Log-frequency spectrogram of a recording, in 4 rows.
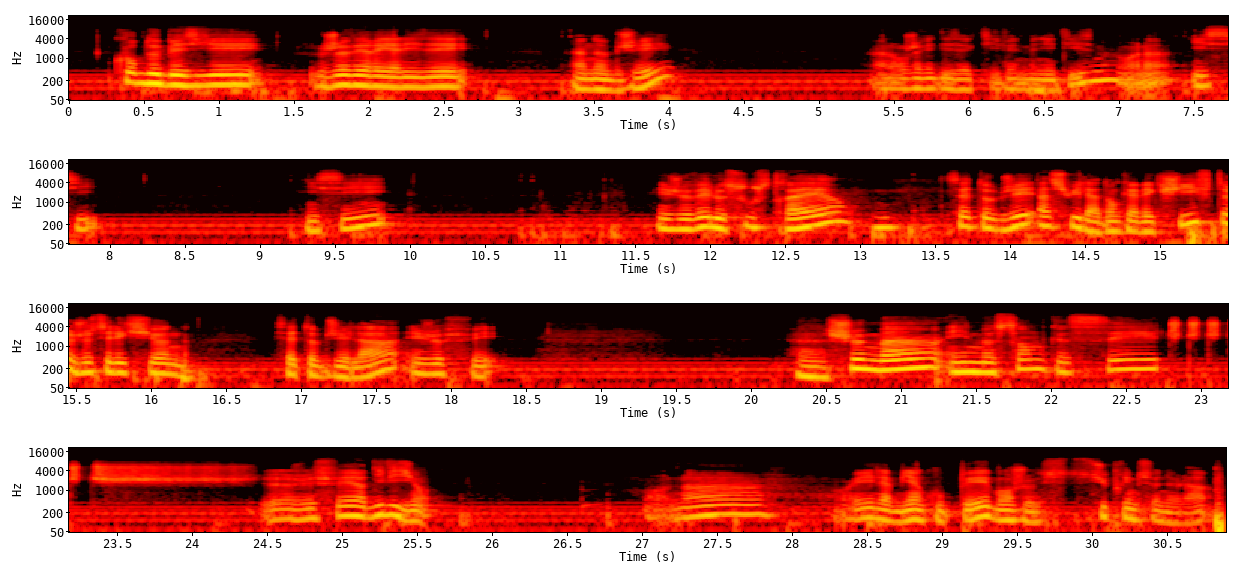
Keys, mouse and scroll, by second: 0.6 click, 1.0 middle click, 3.4 click, 6.3 click, 7.6 click, 9.3 click, 10.9 click, 12.1 click, 12.4 right click, 16.0 shift+click, 20.6 click, 25.4 click, 26.9 middle click, 29.3 click.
